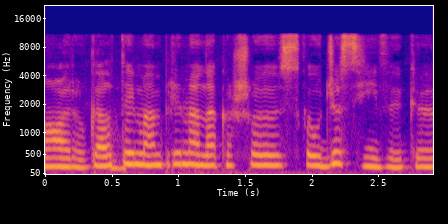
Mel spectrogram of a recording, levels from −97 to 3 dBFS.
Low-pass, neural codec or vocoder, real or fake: 10.8 kHz; codec, 24 kHz, 3 kbps, HILCodec; fake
